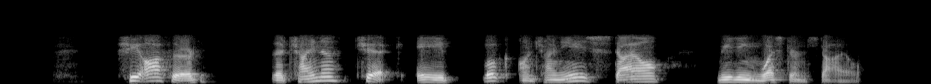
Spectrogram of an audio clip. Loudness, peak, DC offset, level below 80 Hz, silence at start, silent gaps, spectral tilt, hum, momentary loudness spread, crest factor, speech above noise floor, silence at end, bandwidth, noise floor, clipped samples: -17 LUFS; -2 dBFS; under 0.1%; -58 dBFS; 1.2 s; none; -11 dB/octave; none; 12 LU; 16 dB; over 74 dB; 0.75 s; 4.1 kHz; under -90 dBFS; under 0.1%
